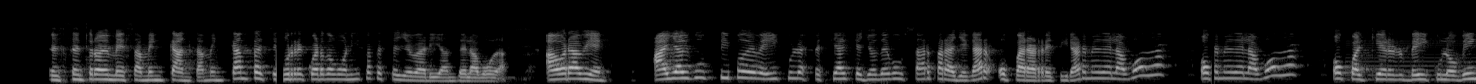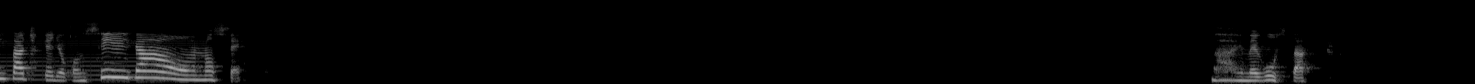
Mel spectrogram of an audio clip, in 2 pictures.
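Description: At 2.76 s a CD skip cuts in: the pickup jumps to another turn of the disc's spiral, the output mutes for a couple of milliseconds, and playback resumes elsewhere, heard as a tick and a jump. A second skip at 12.12 to 12.14 s mutes for about 30 ms.

From 5.08 to 5.35 s, 6.31 to 6.37 s and 8.25 to 8.32 s, a faint copy of the speech trails it by 187 ms, about 35 to 40 dB down. This is likely echo leak from a loudspeaker on the far end of the call.

Between 13.46 and 16.83 s a GSM phone buzz sits about 24 dB below the speech: a hard, raspy 217 Hz tone rich in harmonics. A nearby 2G handset in a call transmits in bursts, and the audio circuitry rectifies those radio pulses.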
